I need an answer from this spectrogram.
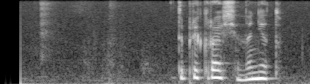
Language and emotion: Russian, neutral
